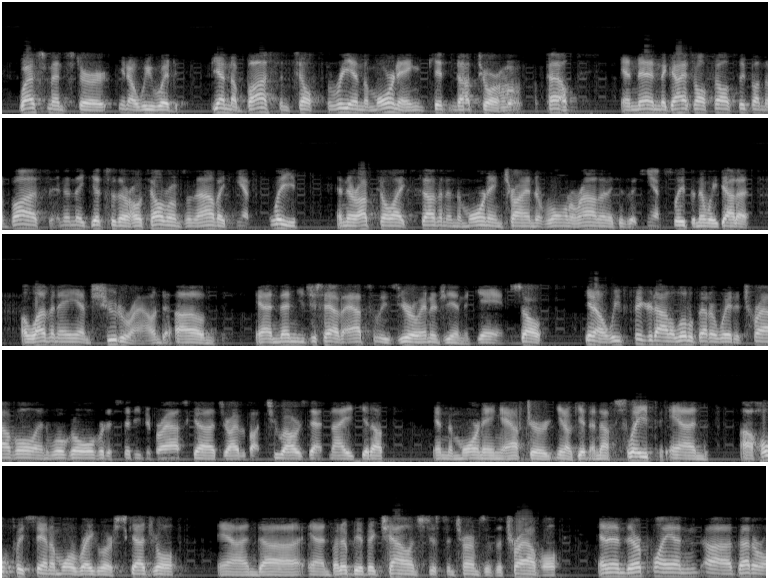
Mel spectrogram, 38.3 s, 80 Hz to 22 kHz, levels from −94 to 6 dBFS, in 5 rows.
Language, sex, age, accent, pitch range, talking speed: English, male, 50-69, American, 105-125 Hz, 230 wpm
